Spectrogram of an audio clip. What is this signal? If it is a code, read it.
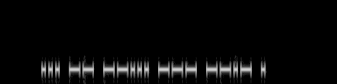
Morse code, heard as a keyed tone, about 36 wpm, 700 Hz. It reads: SM7OQE
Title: DXCC-100 Call Signs - 6 Characters - 35wpm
